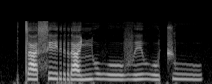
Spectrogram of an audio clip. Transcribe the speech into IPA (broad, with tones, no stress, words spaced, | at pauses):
ta˨ se˦ra˨ɲo˦βoː˨ ve˨˦βo˨t͡ʃuː˦˨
